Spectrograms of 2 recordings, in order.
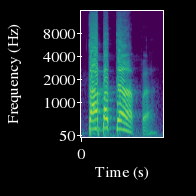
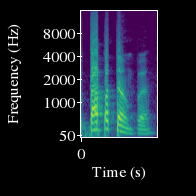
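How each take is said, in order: First: High, blocked-nose pronunciation demo; pinched-nose voice, pitched up. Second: Said in the usual way. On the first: Shown as a demonstration. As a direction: say it holding your nose shut. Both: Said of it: "Fecha o nariz".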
